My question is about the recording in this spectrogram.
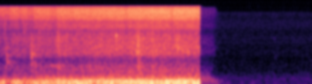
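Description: Steady low rumbling background noise with hiss from the tail of a recorded video message, cutting off abruptly about two and a half seconds in as playback ends, leaving silence.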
